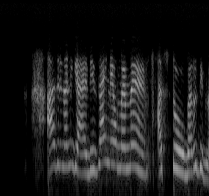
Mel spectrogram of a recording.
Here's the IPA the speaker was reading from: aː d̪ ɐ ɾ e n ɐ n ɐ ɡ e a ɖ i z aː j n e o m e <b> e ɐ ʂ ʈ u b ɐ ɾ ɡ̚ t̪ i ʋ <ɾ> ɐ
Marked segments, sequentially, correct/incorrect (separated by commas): incorrect, incorrect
